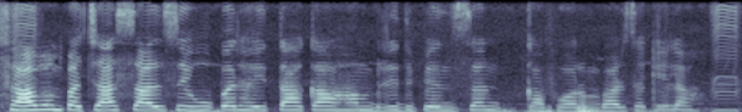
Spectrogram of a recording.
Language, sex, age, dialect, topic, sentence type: Bhojpuri, female, 18-24, Western, banking, question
